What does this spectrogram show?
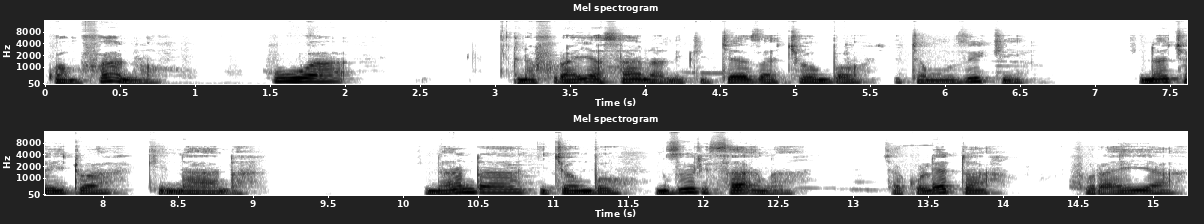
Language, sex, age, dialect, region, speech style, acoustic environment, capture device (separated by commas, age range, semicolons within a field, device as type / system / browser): Swahili, male, 25-34, Kenya - Mombasa, Kenya, relaxed, silence; people talking, mobile / Linux / Chrome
